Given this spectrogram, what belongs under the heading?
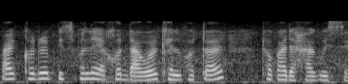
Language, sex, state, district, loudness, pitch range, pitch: Assamese, female, Assam, Kamrup Metropolitan, -18 LUFS, 205-255 Hz, 225 Hz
